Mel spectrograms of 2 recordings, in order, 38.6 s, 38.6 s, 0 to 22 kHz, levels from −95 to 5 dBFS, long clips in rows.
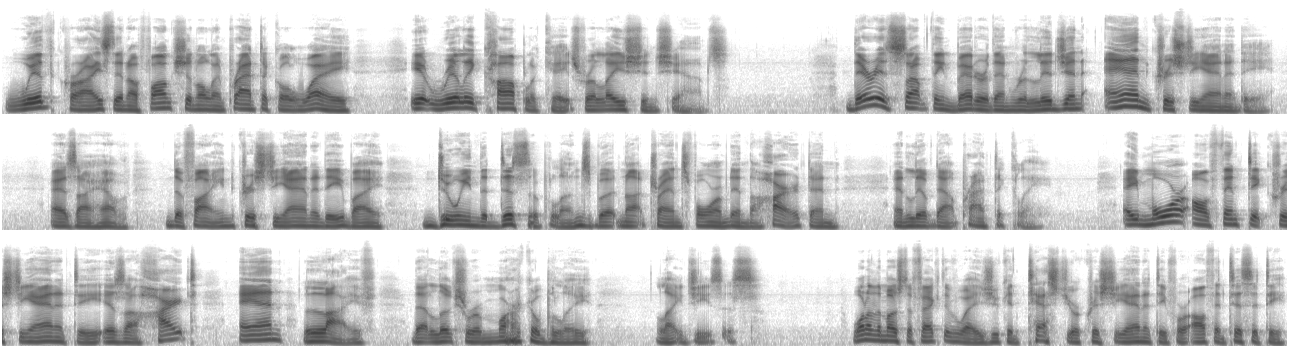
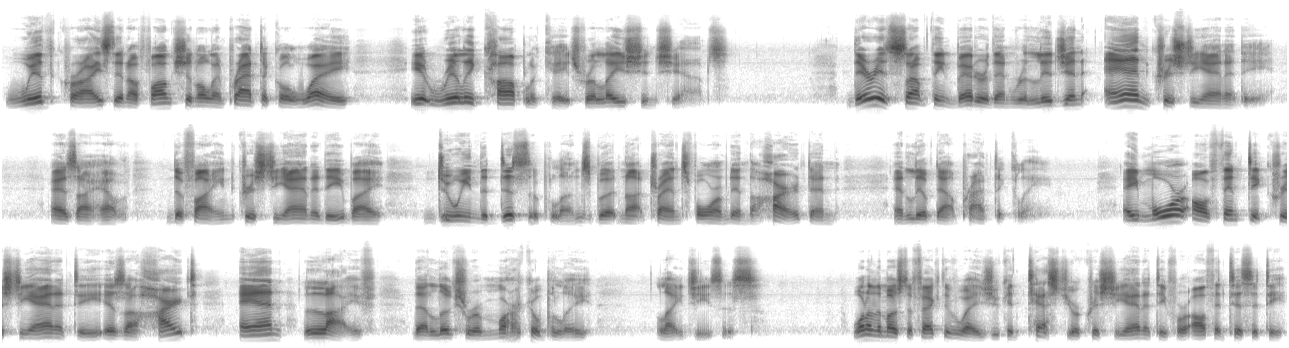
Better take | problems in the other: first | thin; very; fading below 400 Hz

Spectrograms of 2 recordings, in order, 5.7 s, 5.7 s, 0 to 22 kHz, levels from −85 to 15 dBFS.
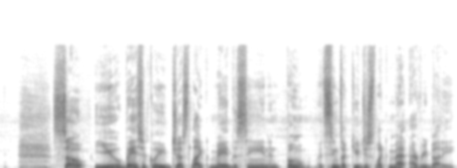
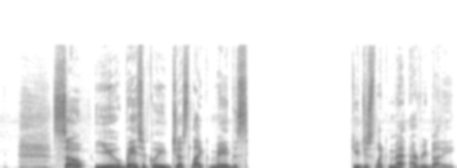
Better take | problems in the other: first | audio cutting out; at 3 s for 1.5 s

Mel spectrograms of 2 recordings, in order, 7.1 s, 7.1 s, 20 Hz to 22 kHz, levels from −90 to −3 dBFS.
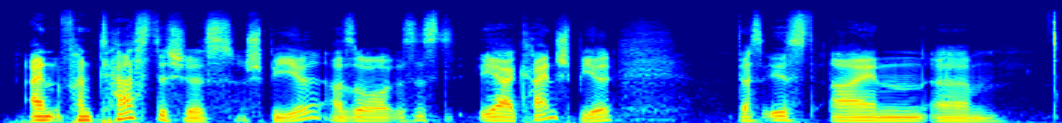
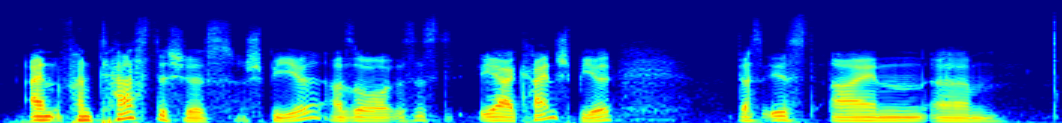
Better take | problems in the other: first | muffled; very; fading above 3.5 kHz

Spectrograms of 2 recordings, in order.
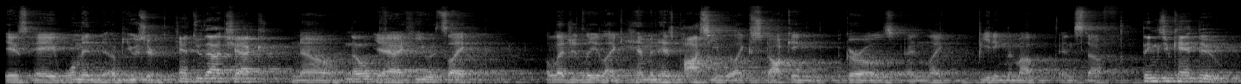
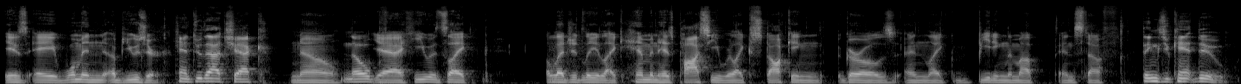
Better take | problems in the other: second | room echo; slight; dies away in 1.6 s

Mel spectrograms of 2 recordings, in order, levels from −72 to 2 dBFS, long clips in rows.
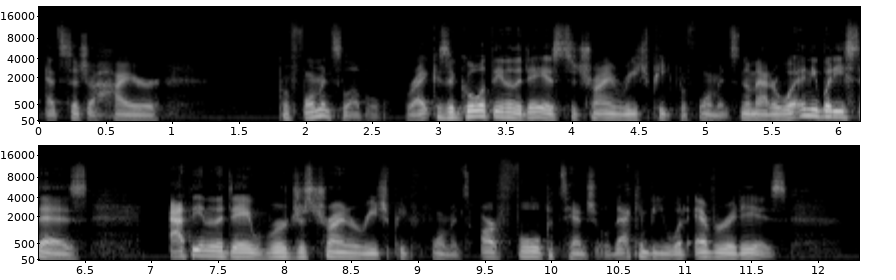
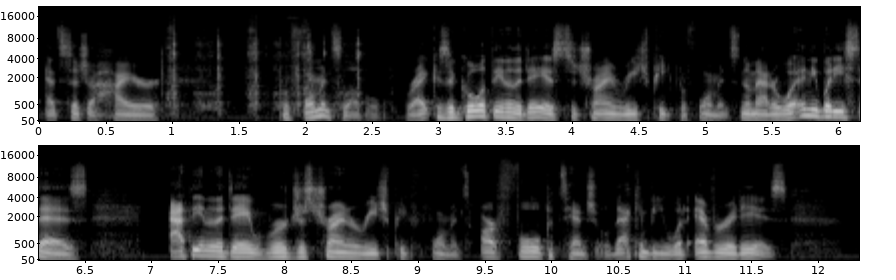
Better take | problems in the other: first | phone ringing; faint; from 1 to 2.5 s; peak 10 dB below the speech

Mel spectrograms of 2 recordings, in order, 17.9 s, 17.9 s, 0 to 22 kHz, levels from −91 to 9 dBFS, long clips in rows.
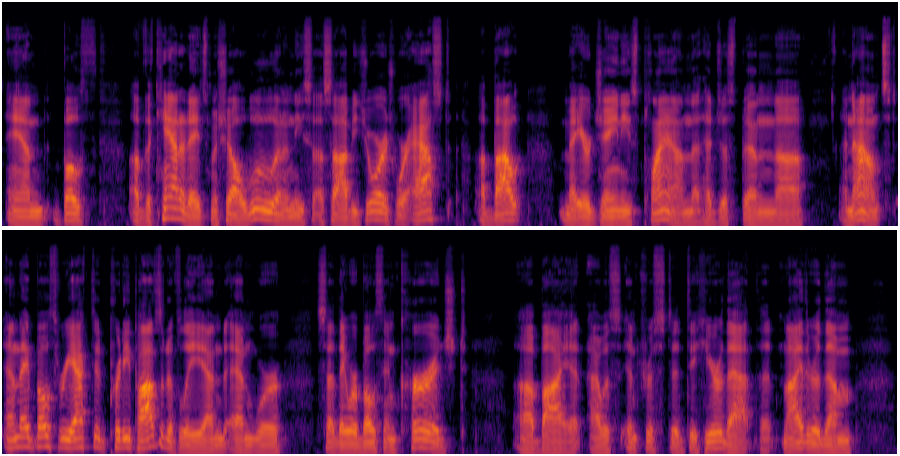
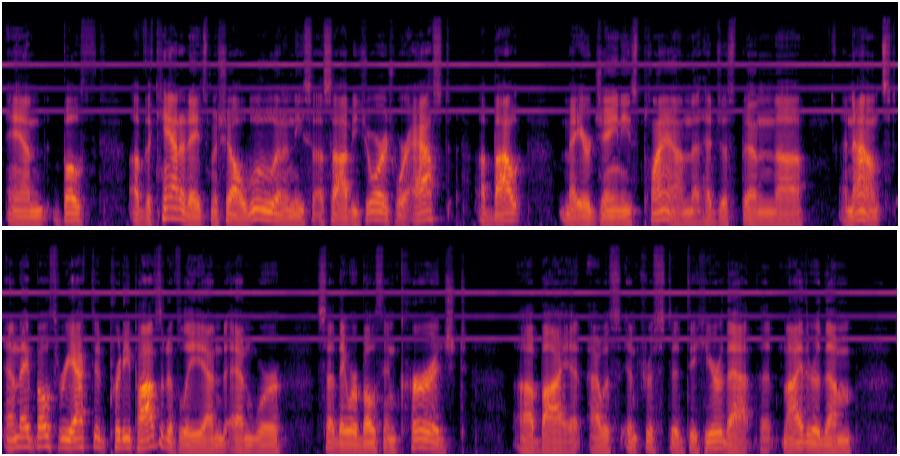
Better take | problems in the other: first | high-pitched whine; noticeable; throughout; 7 kHz, 20 dB below the speech

